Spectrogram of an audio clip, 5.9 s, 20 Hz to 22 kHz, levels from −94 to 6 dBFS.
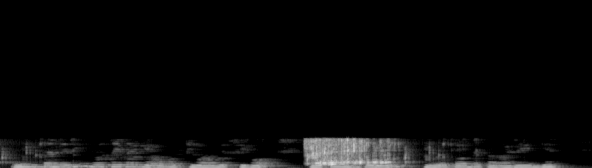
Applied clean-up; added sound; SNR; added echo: classical method WPE with log-MMSE.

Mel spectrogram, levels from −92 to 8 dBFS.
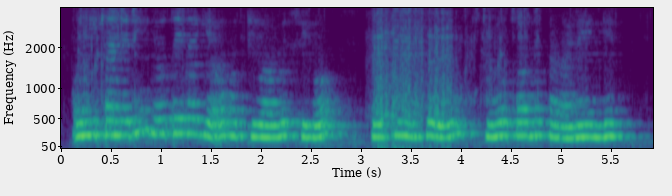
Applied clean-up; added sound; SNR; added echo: neural separator model SepFormer DNS4.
